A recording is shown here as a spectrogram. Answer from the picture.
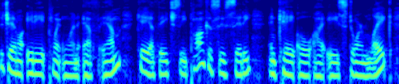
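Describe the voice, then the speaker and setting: At a moderate pace, a woman with a very deep, low voice talks in a Midwestern American accent. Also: dry, close sound with no echo, very clean recording, silent background. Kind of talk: radio interview. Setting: radio studio. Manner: talkative.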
